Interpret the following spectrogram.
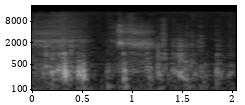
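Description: Cardboard gift box handled by hand: a few soft taps and light scrapes of fingers on the card.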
